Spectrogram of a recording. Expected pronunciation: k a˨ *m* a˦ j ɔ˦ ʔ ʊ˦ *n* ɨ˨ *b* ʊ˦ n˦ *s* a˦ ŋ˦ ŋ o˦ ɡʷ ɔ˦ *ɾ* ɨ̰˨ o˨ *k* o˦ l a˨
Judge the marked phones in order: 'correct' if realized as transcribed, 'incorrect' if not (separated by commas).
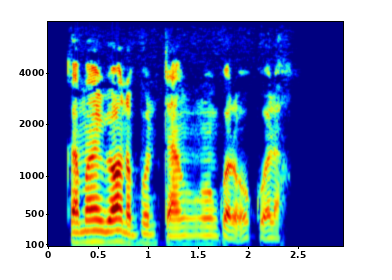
correct, correct, correct, incorrect, correct, correct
